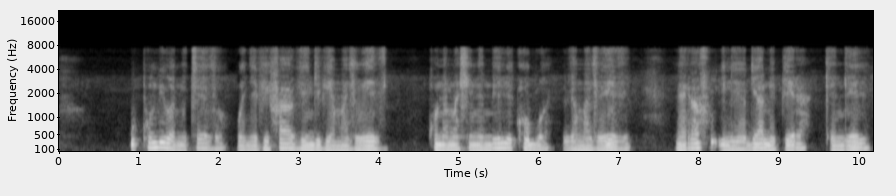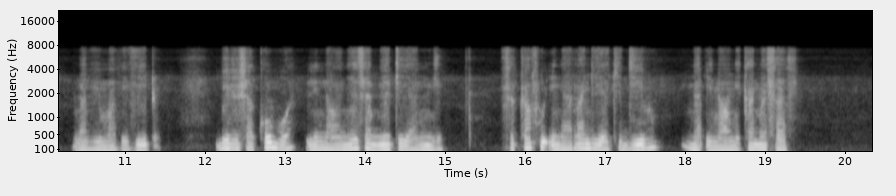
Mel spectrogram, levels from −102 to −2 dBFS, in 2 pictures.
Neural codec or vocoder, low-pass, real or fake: codec, 32 kHz, 1.9 kbps, SNAC; 7.2 kHz; fake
